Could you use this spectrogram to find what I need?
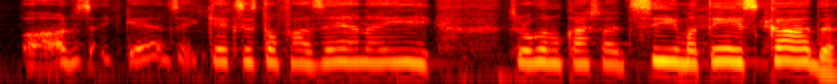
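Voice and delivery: put-on, very high, shrieked yelling. Retelling how a man came out after a box hit his car: imitating a man shouting. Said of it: "Sai, gritando".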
